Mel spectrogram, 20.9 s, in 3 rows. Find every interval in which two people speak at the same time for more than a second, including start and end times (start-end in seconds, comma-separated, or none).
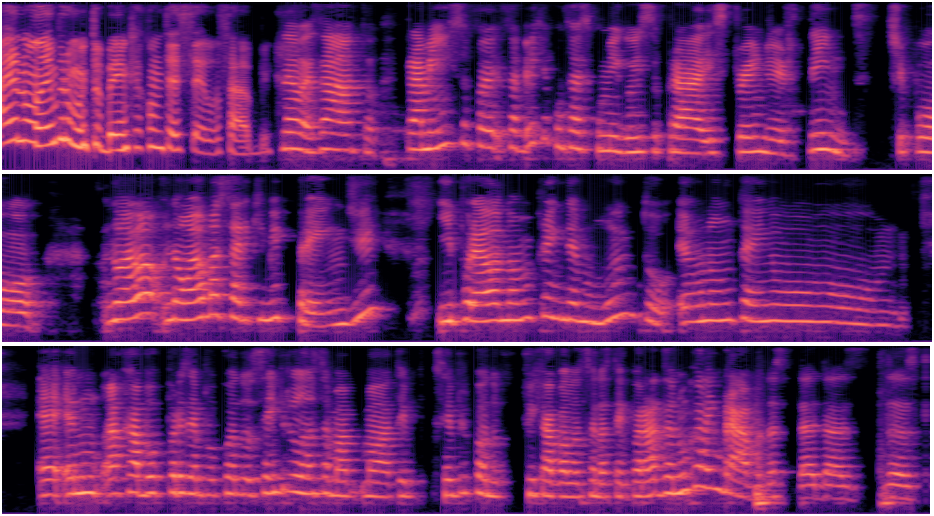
none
